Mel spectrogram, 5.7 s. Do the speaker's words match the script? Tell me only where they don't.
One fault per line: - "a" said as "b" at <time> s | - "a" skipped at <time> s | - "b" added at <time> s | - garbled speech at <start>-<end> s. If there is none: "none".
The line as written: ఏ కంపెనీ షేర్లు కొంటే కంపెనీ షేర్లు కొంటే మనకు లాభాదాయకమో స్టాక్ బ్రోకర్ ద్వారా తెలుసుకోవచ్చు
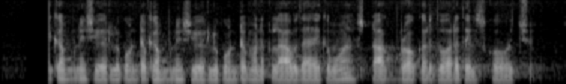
none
